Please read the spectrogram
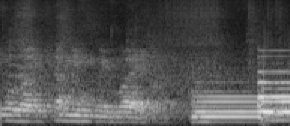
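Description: A man speaking, then about one and a half seconds in a keyboard starts a held chord, its notes sustained steadily without fading.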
